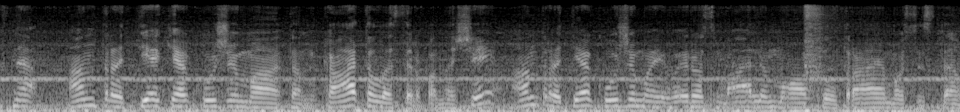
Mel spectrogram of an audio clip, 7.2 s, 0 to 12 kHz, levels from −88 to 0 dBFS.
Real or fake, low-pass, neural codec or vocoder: fake; 9.9 kHz; vocoder, 22.05 kHz, 80 mel bands, Vocos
